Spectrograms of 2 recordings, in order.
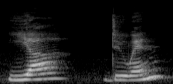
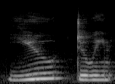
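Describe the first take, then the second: First: The word you is reduced to ya. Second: The word you is said in full. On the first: "The word you is reduced to ya" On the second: "When we say you doing"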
